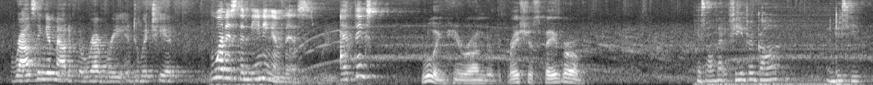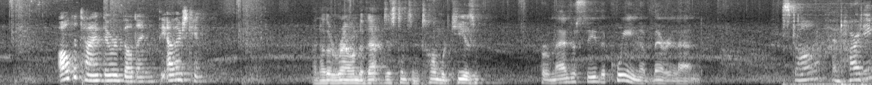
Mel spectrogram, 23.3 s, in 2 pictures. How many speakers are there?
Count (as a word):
six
